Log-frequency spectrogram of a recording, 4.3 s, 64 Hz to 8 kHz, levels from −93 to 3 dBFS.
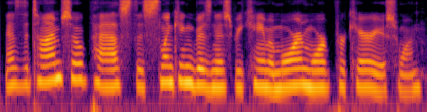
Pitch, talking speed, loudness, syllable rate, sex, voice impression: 205 Hz, 210 wpm, -18 LUFS, 5.8 syllables/s, female, feminine, adult-like, tensed, powerful, slightly bright, clear, fluent, intellectual, elegant, lively, slightly strict, sharp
